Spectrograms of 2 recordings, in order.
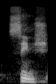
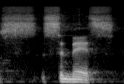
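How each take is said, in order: First: The name sounds like 'Cinch', ending in a 'sh' sound. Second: The name sounds like 'Sines', read as English spelling. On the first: This is how the name is said locally. The speaker calls it right. "which I found out is called Cinch in Portugal" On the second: This is how an English speaker would read it. The speaker calls it wrong. "not Sines, as you might see it on a map as an English speaker"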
